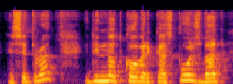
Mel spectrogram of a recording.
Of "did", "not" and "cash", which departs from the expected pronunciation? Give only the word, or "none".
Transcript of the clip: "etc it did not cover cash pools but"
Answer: cash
